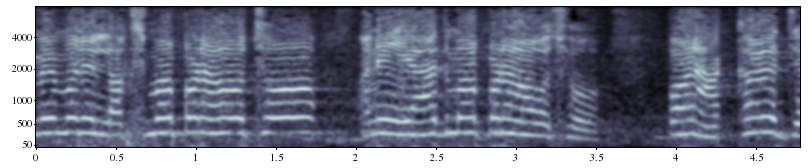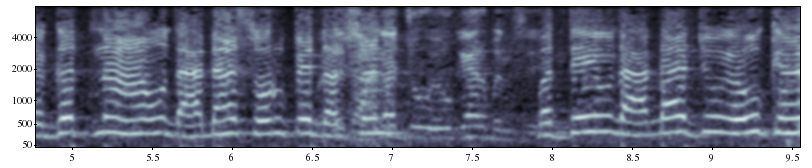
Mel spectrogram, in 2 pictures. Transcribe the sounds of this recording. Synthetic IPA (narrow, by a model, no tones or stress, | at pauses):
əmeməneləkʃmãpəɳaʋot͡ʃʰoənejad̪mãpəɳaʋot͡ʃʰo | pəɳakʰad͡ʒəɡət̪naɦũd̪ad̪asʋəɾuped̪əɾʃən | bəd̪ʱːeɦũd̪ad̪ad͡ʒõeʋũka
